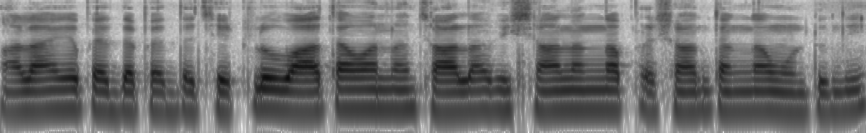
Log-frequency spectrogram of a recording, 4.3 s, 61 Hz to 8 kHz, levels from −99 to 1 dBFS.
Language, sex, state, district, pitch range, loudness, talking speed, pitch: Telugu, male, Andhra Pradesh, Visakhapatnam, 140-150 Hz, -17 LUFS, 110 wpm, 145 Hz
